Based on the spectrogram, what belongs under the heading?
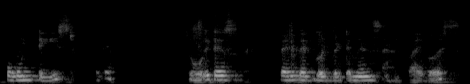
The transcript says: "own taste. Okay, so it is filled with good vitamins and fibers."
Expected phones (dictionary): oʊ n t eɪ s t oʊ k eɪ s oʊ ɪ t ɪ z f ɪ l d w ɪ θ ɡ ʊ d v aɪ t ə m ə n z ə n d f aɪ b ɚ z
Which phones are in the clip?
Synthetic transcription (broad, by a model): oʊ n t eɪ s t oʊ k eɪ s oʊ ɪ t ɪ z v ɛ d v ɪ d ɡ ʊ d v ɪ t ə m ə n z ə n d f aɪ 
